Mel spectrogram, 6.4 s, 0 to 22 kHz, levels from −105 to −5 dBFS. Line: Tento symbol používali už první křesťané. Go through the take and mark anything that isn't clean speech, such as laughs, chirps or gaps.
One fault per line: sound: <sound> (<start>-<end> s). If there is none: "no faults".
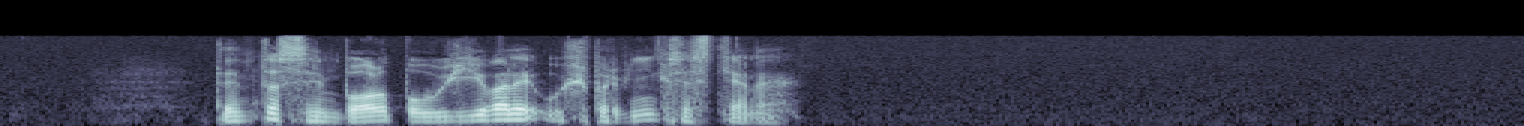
no faults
